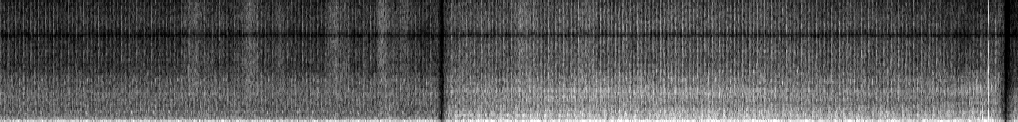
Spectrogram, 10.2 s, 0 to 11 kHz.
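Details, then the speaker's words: John Deere 2150 diesel tractor, cold start after sitting almost two weeks, low battery. It fires right up and settles into a steady, even low chug with no knocking or stumbling; healthy engine. "chic fire right up this tractor always runs no problem so I knew it start right up"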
